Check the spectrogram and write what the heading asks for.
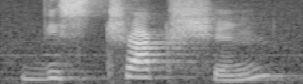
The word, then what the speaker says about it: distraction: have a word like distraction, how many syllables do you have? 3. Distraction, distraction. Where do you have the stress? What syllable? Track. Distraction. So it's the penultimate syllable.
